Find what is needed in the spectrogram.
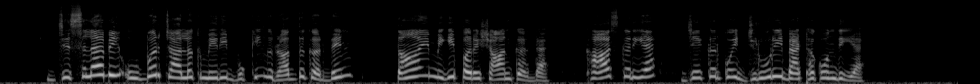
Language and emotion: Dogri, angry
